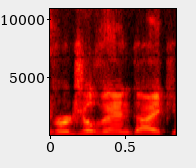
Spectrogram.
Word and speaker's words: van Dijk: They have a world-class mid defender, Virgil van Dijk. I hope I pronounced that name right. – Virgil van Dijk, yeah, central Dijk, defender.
